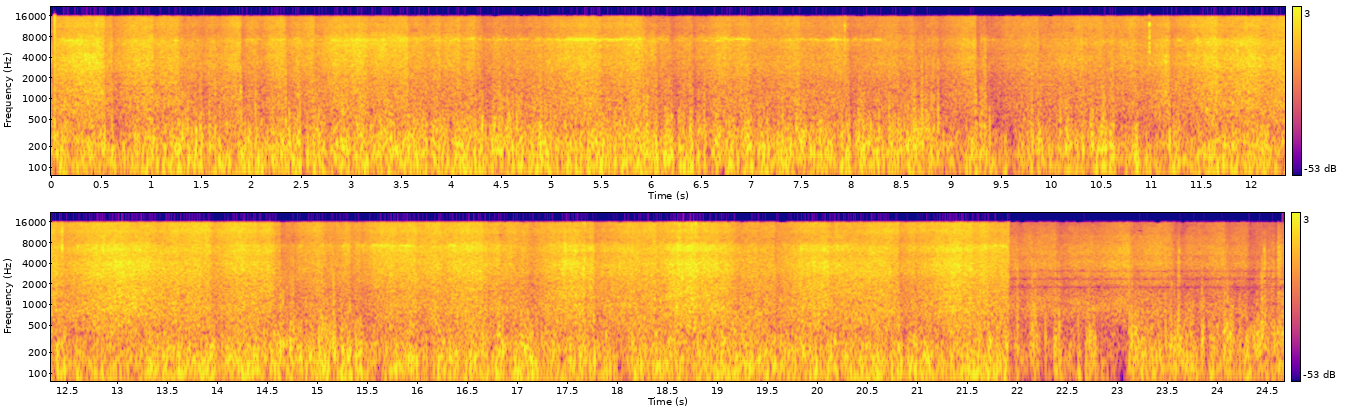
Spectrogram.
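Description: Gale-force wind from Storm Callum roars across the mic on Bray Lake, with waves and surf churning continuously beneath it; the buffeting stays loud and steady throughout, with no voices.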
